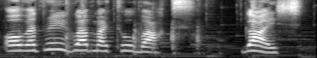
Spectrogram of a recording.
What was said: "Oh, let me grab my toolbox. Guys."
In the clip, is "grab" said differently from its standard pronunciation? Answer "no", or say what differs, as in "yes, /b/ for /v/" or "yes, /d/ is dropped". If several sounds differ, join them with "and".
yes, /ɹ/ is dropped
